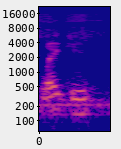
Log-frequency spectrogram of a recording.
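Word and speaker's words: Leakey: I almost moved to Lakey, which looks like Leaky, but it's Lakey.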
